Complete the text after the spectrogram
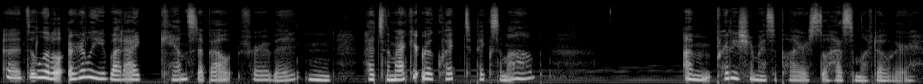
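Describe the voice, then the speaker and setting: Actress as bashful young fairy tea seller, giggly and flustered. Soft, gently creaky voice, close and dry, faint music behind. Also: female voice, mid-range voice, lively intonation, normal speed, dry recording, exaggerated voice. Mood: hesitant, hopeful. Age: 20s. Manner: nervous stammering, giggly, apologetic. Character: shy, flustered young half-fairy woman running a tea shop. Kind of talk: scripted audio roleplay, intimate and conversational.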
